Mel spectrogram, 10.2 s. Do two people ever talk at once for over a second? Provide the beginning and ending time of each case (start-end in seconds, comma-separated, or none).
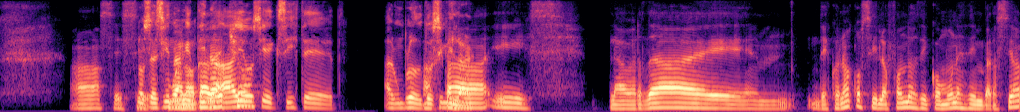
1.4-2.6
